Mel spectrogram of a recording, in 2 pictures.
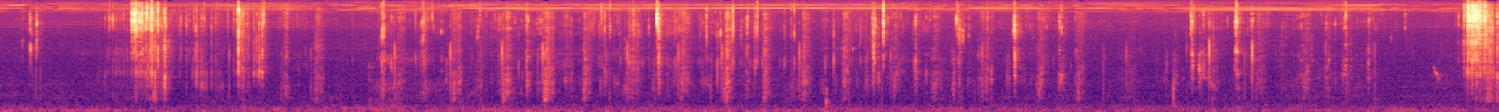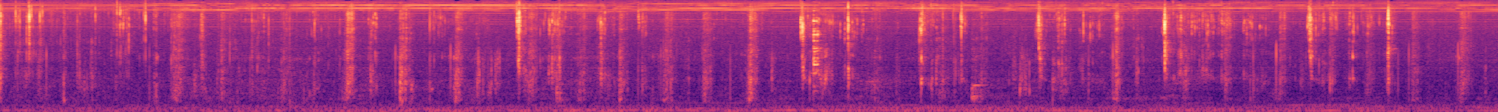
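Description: Chewing and crunching of a fresh rice-paper roll of grilled pork sausage, crispy fried rice-paper roll and raw greens, with many small crackles throughout. Loud crunching bites come about a second and a half in and again about halfway through.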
